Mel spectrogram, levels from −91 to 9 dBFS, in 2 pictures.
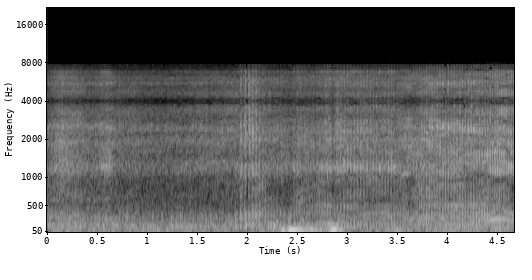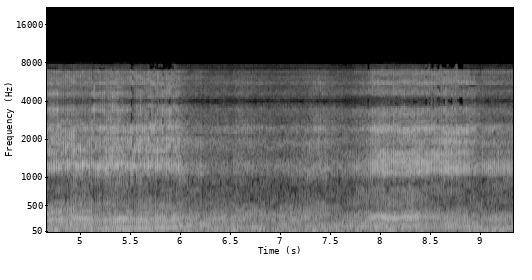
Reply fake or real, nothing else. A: real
